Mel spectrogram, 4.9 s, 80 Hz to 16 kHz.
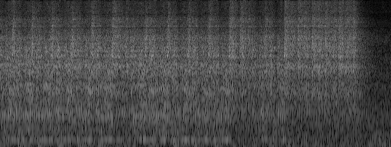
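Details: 1989 Hoverstar 2+2 hovercraft with BMW engine conversion, running in the hull after redoing front engine mount: catches quickly and runs at an even, steady idle under a loud airy hiss, no knocks or misses.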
